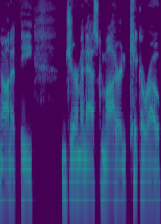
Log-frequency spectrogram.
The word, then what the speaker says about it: Cicero: I like that they pronounced her name Cicero, the classic English pronunciation of that Latin name, instead of forcing on it the Germanesque modern Cicero pronunciation.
